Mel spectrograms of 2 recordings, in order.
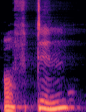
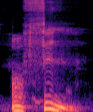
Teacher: Often can be pronounced two ways, by pronouncing the T, often, or by not pronouncing the T, often.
